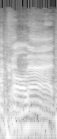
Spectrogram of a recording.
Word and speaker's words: Akhenaten: Uh, Napoleon and I, I think it's Akenaton. God, I could have butchered that name. They have a they have a project together Akhenaten. called Akhenaten. There we go.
